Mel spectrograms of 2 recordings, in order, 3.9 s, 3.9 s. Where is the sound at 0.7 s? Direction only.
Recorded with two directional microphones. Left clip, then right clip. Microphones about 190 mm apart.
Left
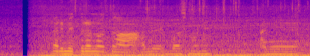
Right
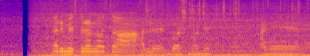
5° left (ahead or behind).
